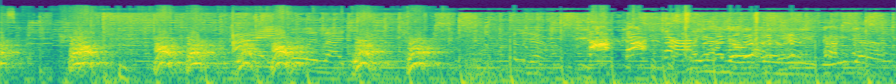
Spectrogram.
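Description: A dog barks loudly and repeatedly in a fast, steady series, with a few yips and whines mixed in and voices faintly underneath.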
